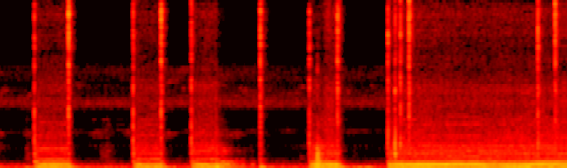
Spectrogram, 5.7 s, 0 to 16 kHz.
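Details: 1997 Jeep Cherokee XJ driver's door after new power window motor, regulator and switch: short separate motor runs then steady smooth hum, glass moving evenly without grinding.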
